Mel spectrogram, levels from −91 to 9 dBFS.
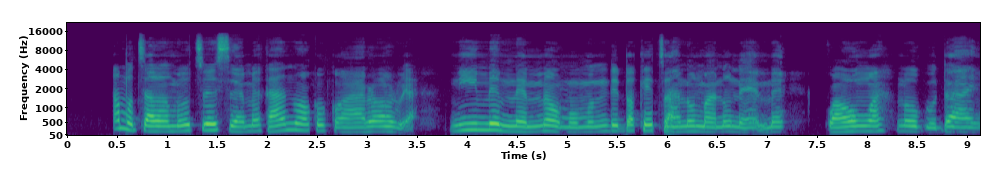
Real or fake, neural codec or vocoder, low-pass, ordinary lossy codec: fake; codec, 44.1 kHz, 3.4 kbps, Pupu-Codec; 14.4 kHz; AAC, 96 kbps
